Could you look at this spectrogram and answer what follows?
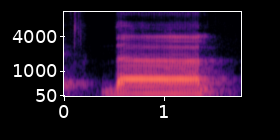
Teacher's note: জিহ্বার আগা সামনের উপরের দুই দাঁতের গোড়ার সঙ্গে লাগিয়ে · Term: দালের মাখরাজটি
